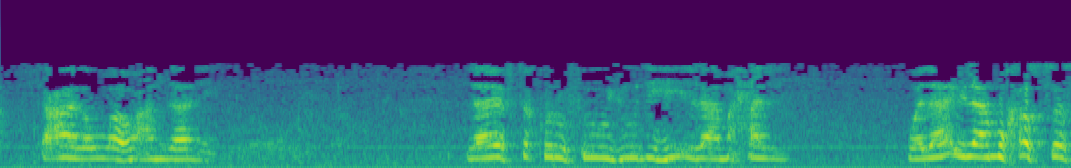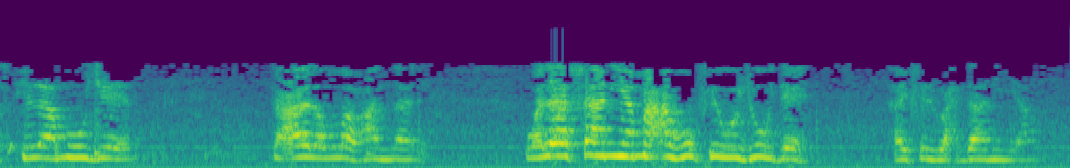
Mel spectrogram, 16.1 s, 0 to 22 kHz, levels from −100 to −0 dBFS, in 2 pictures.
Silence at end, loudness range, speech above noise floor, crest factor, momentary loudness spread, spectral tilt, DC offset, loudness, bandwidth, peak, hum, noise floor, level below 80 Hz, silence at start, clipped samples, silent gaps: 0 s; 7 LU; 23 dB; 16 dB; 21 LU; -9 dB/octave; 0.9%; -16 LUFS; 4.7 kHz; 0 dBFS; none; -38 dBFS; -44 dBFS; 0 s; under 0.1%; none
